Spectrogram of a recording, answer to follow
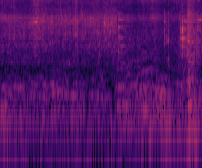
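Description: Spoons and forks scraping and clinking on plates, over a faint murmur of voices, with a sharp knock near the end.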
